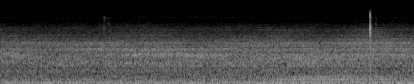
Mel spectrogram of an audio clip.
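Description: An E-Star Boeing 737 jet airliner at Gimpo International Airport in Seoul gives off a faint, steady, distant roar heard from an observation deck.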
